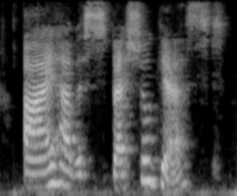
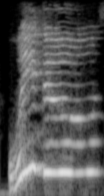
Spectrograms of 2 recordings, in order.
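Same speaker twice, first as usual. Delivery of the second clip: high, loud, drawn-out answer; chorusing doggies; 12 semitones higher, 7 dB louder than usual. Acted. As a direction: pipe up eagerly like little dogs. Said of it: "said the doggies".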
